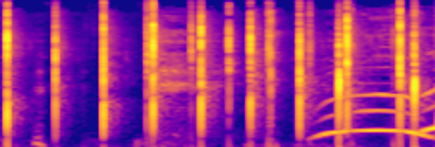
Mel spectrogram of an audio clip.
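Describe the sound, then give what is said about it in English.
A steady run of about nine crisp, evenly spaced hand claps, with a drawn-out vocal sound rising over the last few claps, welcoming back a presenter of this week's current events. “Will you applaud her”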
